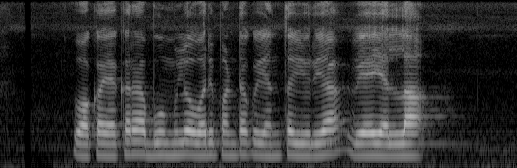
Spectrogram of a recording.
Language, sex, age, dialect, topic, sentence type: Telugu, male, 18-24, Southern, agriculture, question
